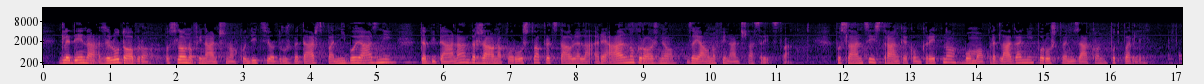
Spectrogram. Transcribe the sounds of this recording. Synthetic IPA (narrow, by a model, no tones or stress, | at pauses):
ɡlɛd̪ena̰zɛloːd̪ɔːbɾɔpɔslɔwnɔfinant͡ʃnɔkɔnd̪iːt̪sijɔd̪ɾuːʒbɛd̪aɾspanibɔjaːznid̪̥abid̪aːnad̪əɾʒaːwnapɔɾoːʃt̪ʋapɾɛt̪st̪aːwljala̰ɾɛ̰ʔalnɔɡɾɔːʒnjɔzajaːwnɔfinant͡ʃnasɾḛːt̪st̪ʋa̰ | pɔslaːnt̪sist̪ɾaŋkɛkɔŋkɾeːt̪nɔbomɔpɾɛd̪laːɡanipɔɾoːʃt̪ʋɛnizaːkɔnpɔt̪pəɾlḭ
